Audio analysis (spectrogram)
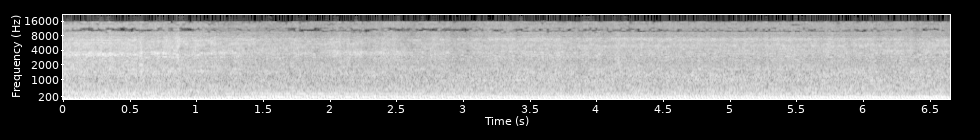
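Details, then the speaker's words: Infiniti FX37 at idle after PCV valve and vacuum hose replacement. A loud airy hiss rides over the steady engine; owner suspects the PCV or a vacuum hose, source unconfirmed. "Alright, so I don't know if you guys can hear that, but it's extremely loud."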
